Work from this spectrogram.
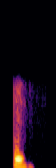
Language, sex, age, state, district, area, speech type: Tamil, male, 45-60, Tamil Nadu, Madurai, urban, conversation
